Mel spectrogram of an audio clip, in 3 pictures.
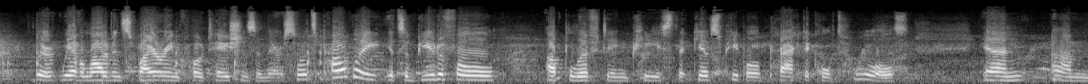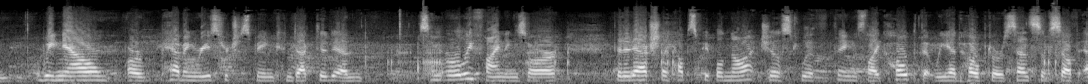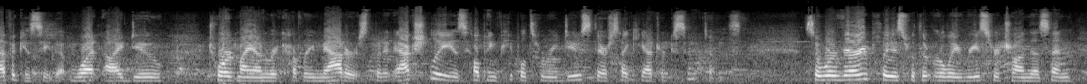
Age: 50-69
